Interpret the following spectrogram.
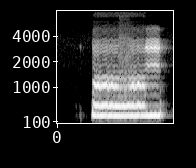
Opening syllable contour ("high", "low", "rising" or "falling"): low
